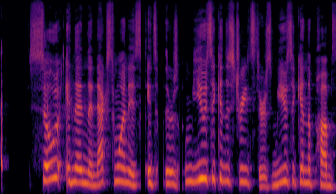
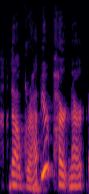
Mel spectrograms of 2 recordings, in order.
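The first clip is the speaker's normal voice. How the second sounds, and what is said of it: Bad put-on Irish accent. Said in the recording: “that's a terrible Irish accent”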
